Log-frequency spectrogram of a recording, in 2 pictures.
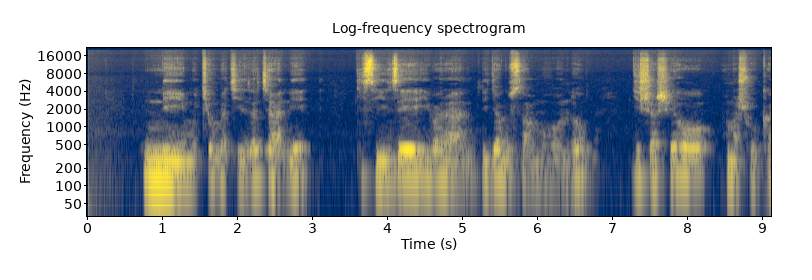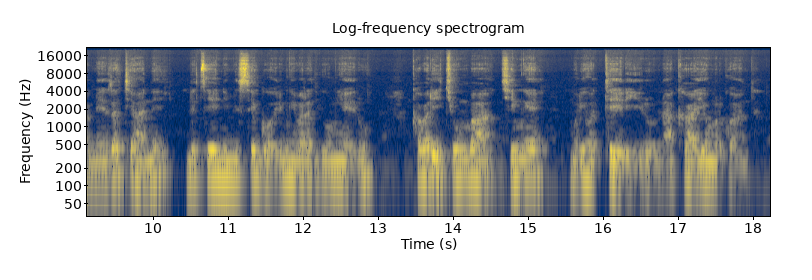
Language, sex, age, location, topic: Kinyarwanda, male, 18-24, Nyagatare, finance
